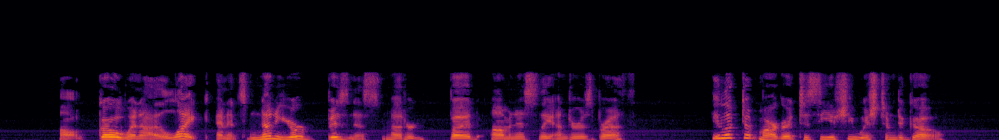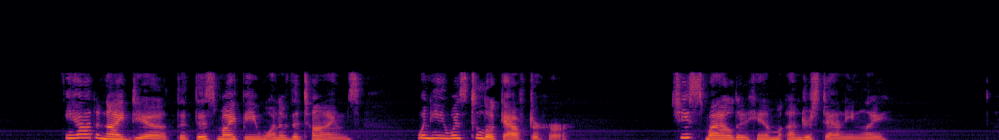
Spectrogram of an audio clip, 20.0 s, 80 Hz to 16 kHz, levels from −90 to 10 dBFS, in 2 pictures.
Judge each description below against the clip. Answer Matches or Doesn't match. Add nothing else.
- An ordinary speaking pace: Matches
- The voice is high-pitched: Matches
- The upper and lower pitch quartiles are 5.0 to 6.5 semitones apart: Matches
